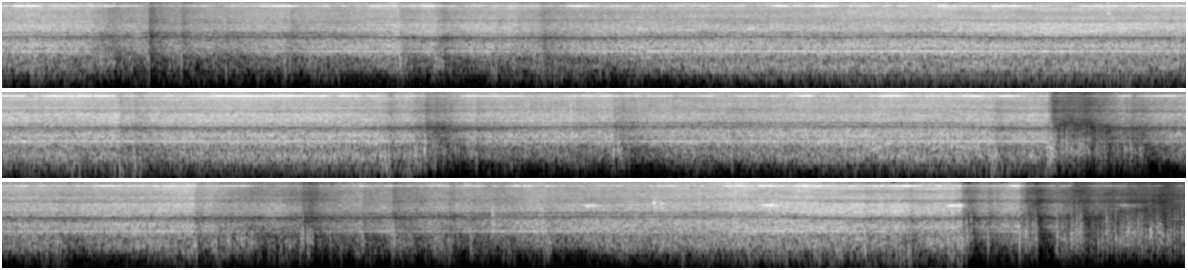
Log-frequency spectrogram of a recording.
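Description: Steady jet aircraft turbine noise on the apron: a thin steady whine over broad hiss, dipping briefly a few times.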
